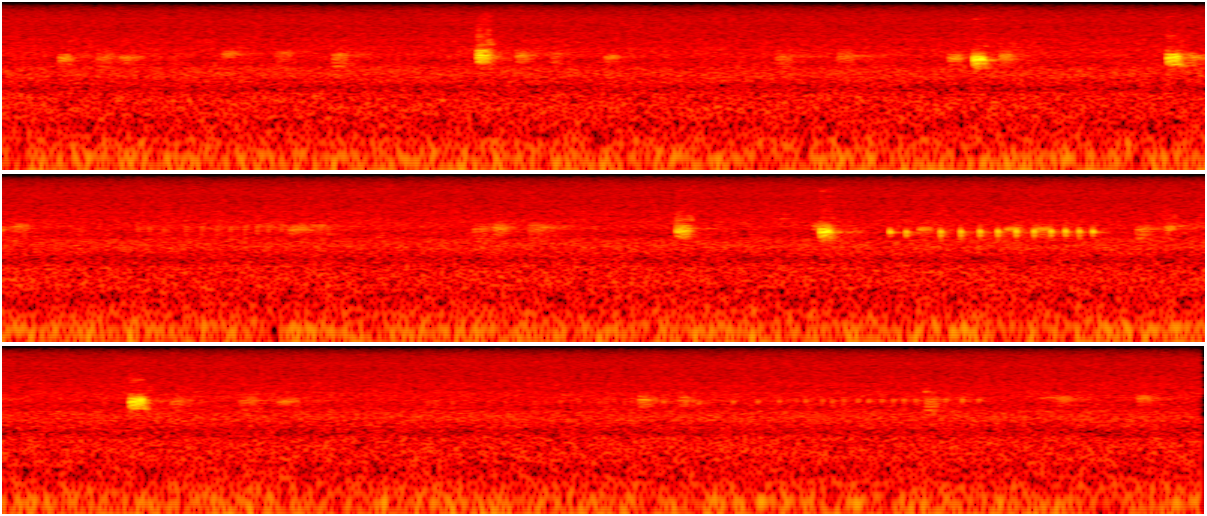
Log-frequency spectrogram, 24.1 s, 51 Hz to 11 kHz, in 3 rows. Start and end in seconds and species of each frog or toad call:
0.4	2.4	Boana bischoffi
3.2	4.2	Boana bischoffi
6.3	6.9	Boana bischoffi
7.8	8.2	Boana bischoffi
12.5	12.7	Boana bischoffi
13.5	15.5	Boana bischoffi
16.9	17.1	Boana bischoffi
20.3	23.8	Boana bischoffi

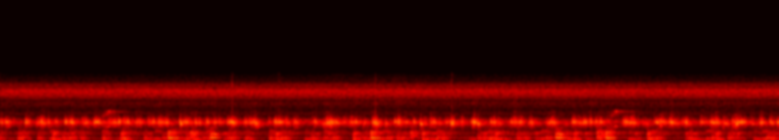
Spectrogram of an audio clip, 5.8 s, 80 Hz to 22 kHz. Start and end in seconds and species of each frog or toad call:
0.0	1.3	Leptodactylus latrans
0.0	5.8	Boana faber
0.0	5.8	Sphaenorhynchus surdus
0.6	1.3	Dendropsophus minutus
3.4	3.8	Leptodactylus latrans
4.2	5.0	Dendropsophus minutus
5.0	5.5	Leptodactylus latrans

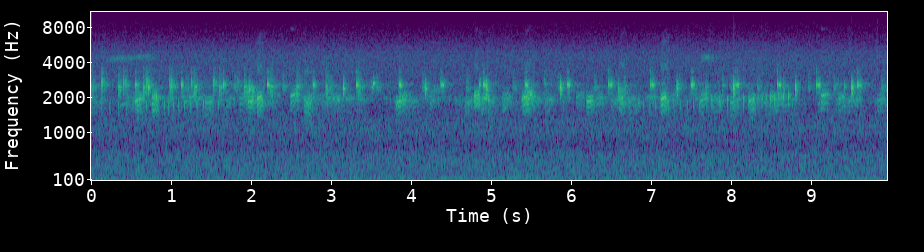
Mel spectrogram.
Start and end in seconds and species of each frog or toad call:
0.0	0.9	Boana leptolineata
0.0	9.9	Boana bischoffi
0.0	9.9	Sphaenorhynchus surdus
7.5	8.0	Boana leptolineata

